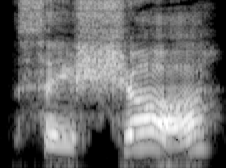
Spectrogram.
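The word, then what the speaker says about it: ces chats: sha now notice that the sha singular and feminine singular and plural are pronounced the same it's just the demonstrative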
